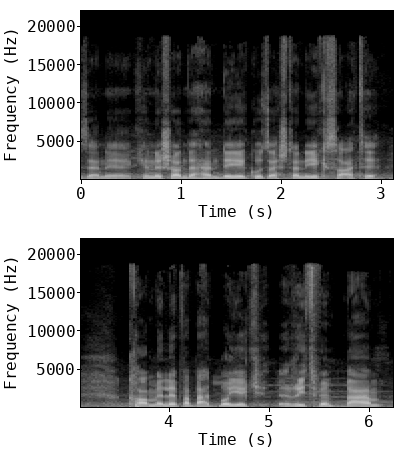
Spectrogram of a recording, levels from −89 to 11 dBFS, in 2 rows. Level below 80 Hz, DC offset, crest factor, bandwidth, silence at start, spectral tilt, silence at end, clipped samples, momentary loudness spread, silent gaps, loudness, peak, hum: -44 dBFS; under 0.1%; 18 dB; 19 kHz; 0 s; -5.5 dB/octave; 0 s; under 0.1%; 8 LU; none; -21 LUFS; -4 dBFS; none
